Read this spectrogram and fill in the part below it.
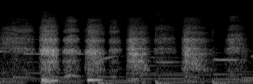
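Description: Panting breaths from an animal or a voice, a series of about six loud heavy gasps in an uneven rhythm, close and alone with no talk.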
